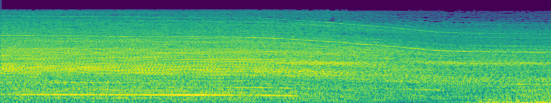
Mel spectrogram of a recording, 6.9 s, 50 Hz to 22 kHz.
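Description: Hyundai Genesis G70 3.3 Turbo on a chassis dyno coasting down after a full-throttle pull: the engine noise drops away right at the start, and the spinning wheel and rollers wind down with a high whine that slowly falls in pitch.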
